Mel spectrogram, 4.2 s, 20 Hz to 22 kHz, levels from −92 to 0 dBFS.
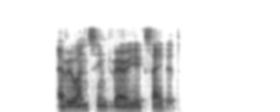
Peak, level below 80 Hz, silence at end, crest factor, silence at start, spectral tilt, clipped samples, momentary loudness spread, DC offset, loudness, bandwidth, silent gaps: -6 dBFS; -70 dBFS; 1.6 s; 22 dB; 0.85 s; -2.5 dB/octave; under 0.1%; 10 LU; under 0.1%; -23 LUFS; 8.2 kHz; none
